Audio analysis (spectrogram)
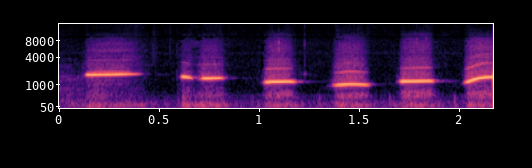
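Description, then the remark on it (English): Someone whistles a short tune of six clear notes, each pitch sliding slightly, in a steady rhythm. The whistling is fairly loud, with no talking over it. “It's like you took a five-year-old to the zoo, and they're like, Dad, I can whistle.”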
